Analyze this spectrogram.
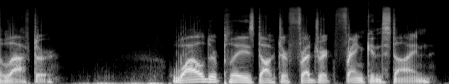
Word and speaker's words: Frankenstein: Frederick Frankenstein. It's pronounced Frankenstein, a descendant of the infamous Victor.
